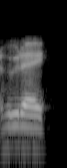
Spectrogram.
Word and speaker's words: Hude: It's your boy, Ed Hude, spelled with a U, not an O.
